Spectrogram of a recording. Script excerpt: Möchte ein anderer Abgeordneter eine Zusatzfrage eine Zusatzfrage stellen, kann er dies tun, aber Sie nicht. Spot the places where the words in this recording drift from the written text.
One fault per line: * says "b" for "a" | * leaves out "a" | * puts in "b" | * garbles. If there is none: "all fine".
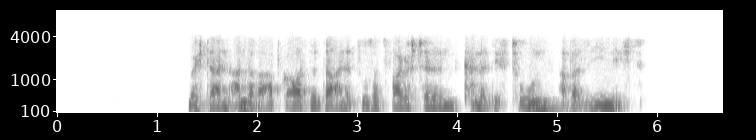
* leaves out "eine Zusatzfrage"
